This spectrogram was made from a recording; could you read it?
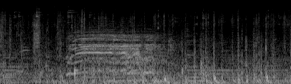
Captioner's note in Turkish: At kişniyor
